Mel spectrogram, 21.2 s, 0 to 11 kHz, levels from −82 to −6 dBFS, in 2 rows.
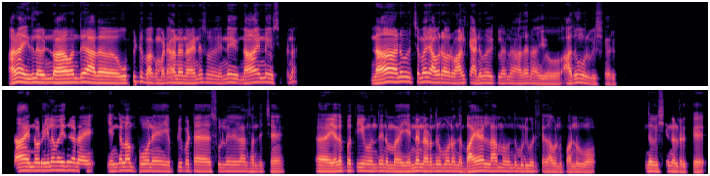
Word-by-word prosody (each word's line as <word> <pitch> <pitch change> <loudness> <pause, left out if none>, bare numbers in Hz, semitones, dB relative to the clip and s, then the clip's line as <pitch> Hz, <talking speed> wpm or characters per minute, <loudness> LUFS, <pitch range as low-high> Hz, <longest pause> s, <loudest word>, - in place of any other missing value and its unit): ஆனா 180 - +7
இதில 155 0 +3
இன்னும் 150 -1 +2
நான் 150 +1 +7
வந்து 160 +2 0
அதை 140 0 +4 0.3
ஒப்பிட்டு 185 +7 -7
பார்க்க 125 -1 -1
மாட்டேன். - - 0
ஆனா 140 0 +2
நான் 130 0 +2
என்ன 155 +3 -4
சொல் 145 -3 -5
என்ன 155 +2 -1 0.2
நான் 155 +5 +5
என்ன 165 0 -3
யோசிப்பேன்னா 155 +2 -11 1.2
நான் 175 +7 +8
அனுபவிச்ச 180 -2 -2
மாரி 175 0 +3
அவரு, 150 +1 +2
அவரு 135 - -1
வாழ்க்கைய 135 0 +1
அனுபவிக்கல 125 -1 -5 0.2
அதான் 125 +3 -3
நான் 110 -3 -5
யோ 100 - -5 0.3
அதுவும் 150 +3 -1
ஒரு 115 - -6
விஷயம் 100 -1 -10
இருக்கு. 90 0 -14 1.5
நான் 150 +1 +5
என்னோட 150 0 0
இளவயதில, 160 -1 +1
நான் 135 -1 +1 0.3
எங்கலாம் 150 +2 0
போனேன். 130 -1 -1
எப்படிப்பட்ட 135 +1 -6 0.3
சூழ்நிலையெல்லாம் 125 -2 -5
சந்திச்சேன். 115 -2 -6 0.6
அ - - 0 0.2
எத 125 - +3
பத்தியும் 140 0 -2
வந்து 130 +1 -4
நம்ம 120 -1 -1 0.2
என்ன 135 +4 +1
நடந்துருமோனு, 130 +1 -1
அந்த 115 -2 -4
பயம் 130 +5 +4
இல்லாம 130 0 -1
வந்து 125 0 -7
முடிவெடுத்து, 120 0 -5
ஏதாவது 110 -1 -3
ஒண்ணு 105 - -8
பண்ணுவோம். 100 -2 -4 0.8
இந்த 125 - 0
விஷயங்கள் 110 -1 -4
இருக்கு. 100 -1 -4
130 Hz, 165 wpm, -22 LUFS, 120-150 Hz, 1.5 s, நான்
